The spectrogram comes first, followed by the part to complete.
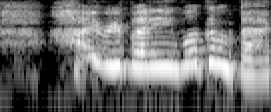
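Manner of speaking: cracking, breaking voice, high and loud. Opening a video and greeting viewers, voice cracking. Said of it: "Sorry, voice crack".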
